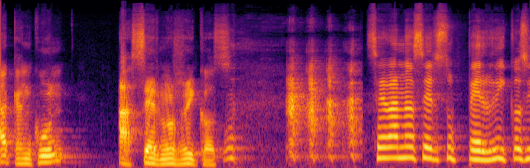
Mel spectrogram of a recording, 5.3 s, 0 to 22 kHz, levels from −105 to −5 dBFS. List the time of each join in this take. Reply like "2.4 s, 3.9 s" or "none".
3.5 s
